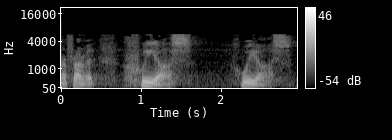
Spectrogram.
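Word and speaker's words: huios (υἱός): Huios. That's why we pronounce it huios.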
